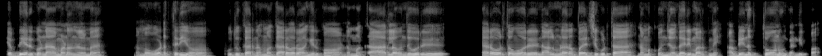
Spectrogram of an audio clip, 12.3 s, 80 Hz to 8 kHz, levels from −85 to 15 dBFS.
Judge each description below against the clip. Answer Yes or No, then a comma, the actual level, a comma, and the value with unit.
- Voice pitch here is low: Yes, low, 125 Hz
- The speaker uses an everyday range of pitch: Yes, average, 4.0 semitones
